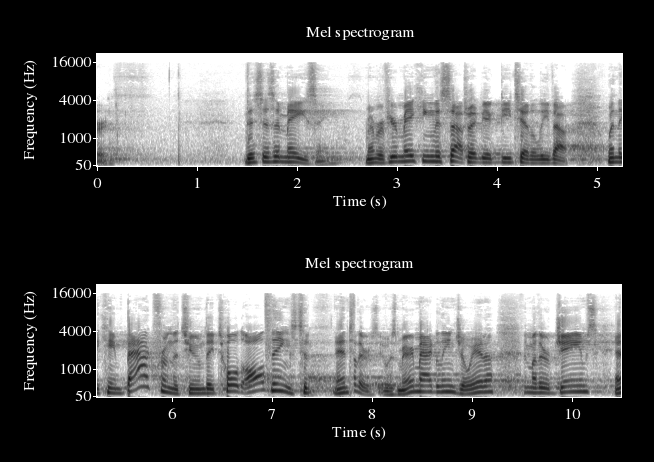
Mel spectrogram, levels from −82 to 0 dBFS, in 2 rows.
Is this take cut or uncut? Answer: cut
